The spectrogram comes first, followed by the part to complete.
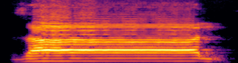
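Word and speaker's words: ذال: ये भी नरम हरफ है, आप इसमें सख्त आवाज नहीं निकाल सकते, जाल, जाल, सख्त सीटी वाली आवाज नहीं निकाल सकते।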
